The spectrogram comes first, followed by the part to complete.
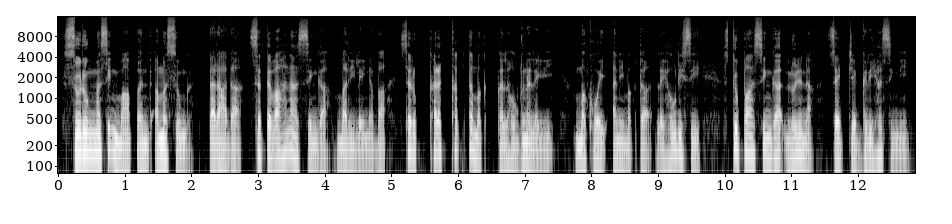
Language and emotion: Manipuri, neutral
